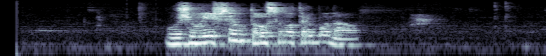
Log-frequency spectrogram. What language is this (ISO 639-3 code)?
por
